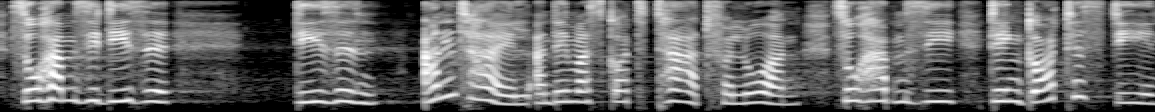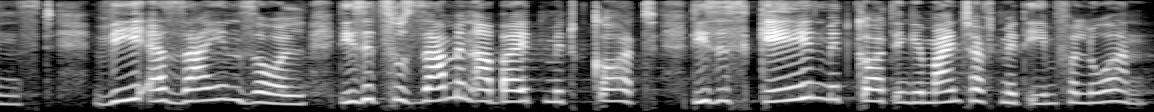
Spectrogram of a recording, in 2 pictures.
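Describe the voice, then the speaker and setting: A woman's voice: sits high, unhurried. A woman preaching a sermon, retelling a Bible story vividly and acting out the characters' lines. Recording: long hall reverb.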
